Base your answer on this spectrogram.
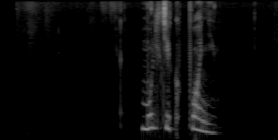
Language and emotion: Russian, positive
